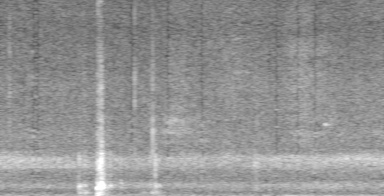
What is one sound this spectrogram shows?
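A car door swings open.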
